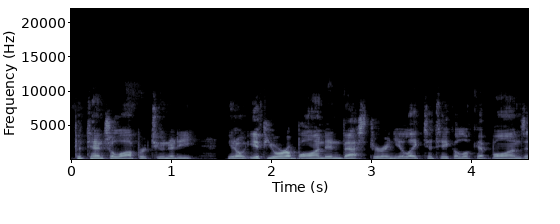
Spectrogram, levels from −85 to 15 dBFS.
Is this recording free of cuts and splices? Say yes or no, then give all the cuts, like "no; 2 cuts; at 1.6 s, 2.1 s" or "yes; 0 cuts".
yes; 0 cuts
